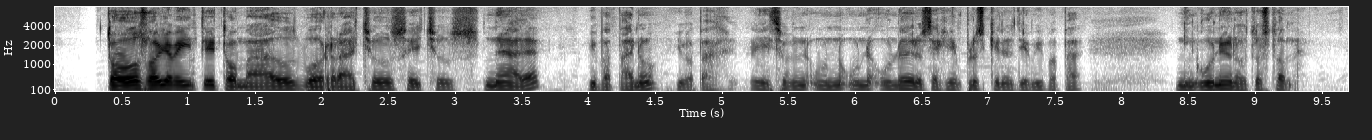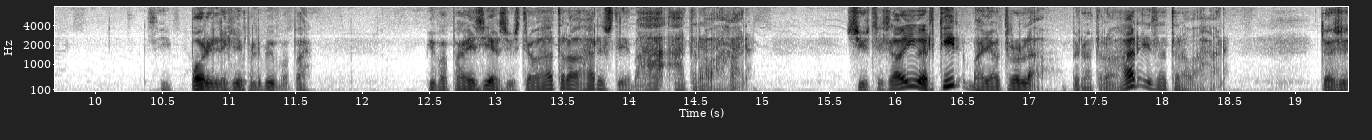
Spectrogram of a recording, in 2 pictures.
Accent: Cali, Valle del Cauca, Colombia; born there; also born or lived in Bogotá; De los 10 hermanos, 9 nacimos en Cali. ¿Sí? Y de ahí nos trasladamos a Bogotá y de ahí nacieron el resto, ¿sí?

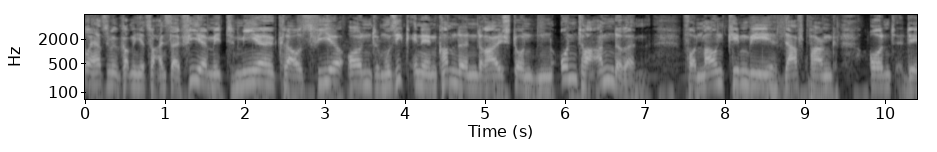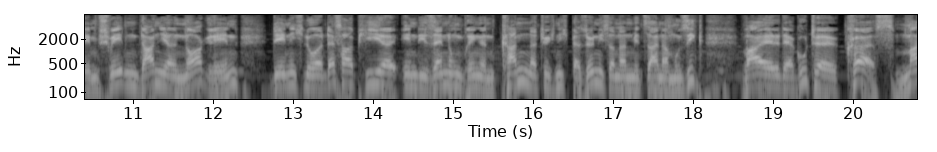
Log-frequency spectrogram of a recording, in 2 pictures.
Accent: North Rhine-Westphalia, Germany; born there; Für mich als gebürtigen Westfalen ist das sowieso obligatorisch, dürfte klar sein.

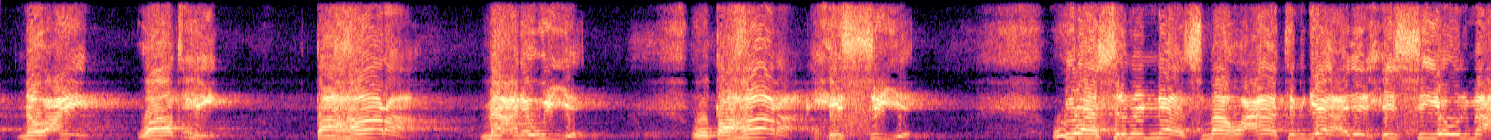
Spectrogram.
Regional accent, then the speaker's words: Mauritania; واحنا موريتاني

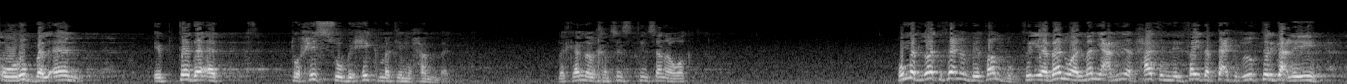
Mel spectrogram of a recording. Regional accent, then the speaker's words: Egypt; احنا عندنا في مصر هنا بنات في الاعدادي

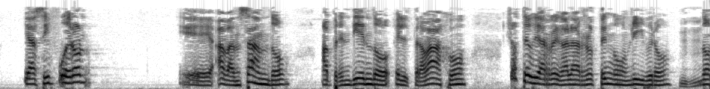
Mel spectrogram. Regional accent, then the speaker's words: Moisés Ville, Santa Fe, Argentina; also born or lived in Rosario; me crié en Moisésville.

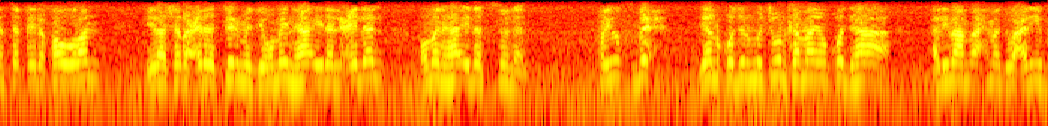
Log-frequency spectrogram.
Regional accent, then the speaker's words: Riyadh, Riyadh Province, Saudi Arabia; عندنا في الرياض ظهرت ما يسمى بالتفريق

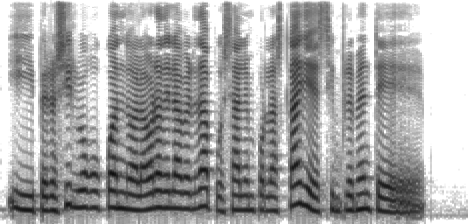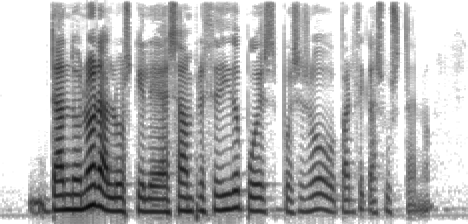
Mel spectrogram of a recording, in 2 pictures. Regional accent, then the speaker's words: Mérida, Extremadura, Spain; por ejemplo, en Mérida, en mi tierra

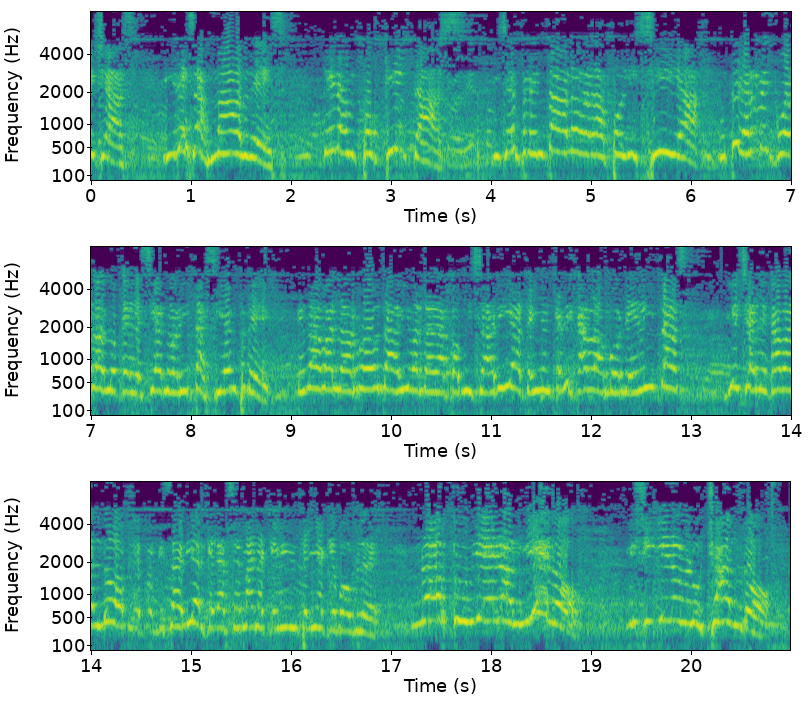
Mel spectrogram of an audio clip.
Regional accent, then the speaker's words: La Plata, Buenos Aires Province, Argentina; en mi ciudad natal, la ciudad de La Plata, fueron 100 compañeros asesinados.

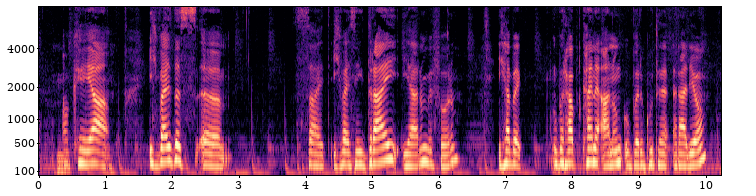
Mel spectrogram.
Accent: Slovenia; German is a second language; ich komme aus Slowenien, und ich habe eine Erfahrung dann mit unserem Nationalradio

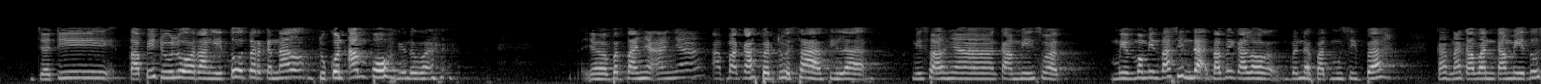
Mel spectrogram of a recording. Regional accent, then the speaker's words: Bangka Belitung Islands, Indonesia; Saya dari Bangka Belitung.

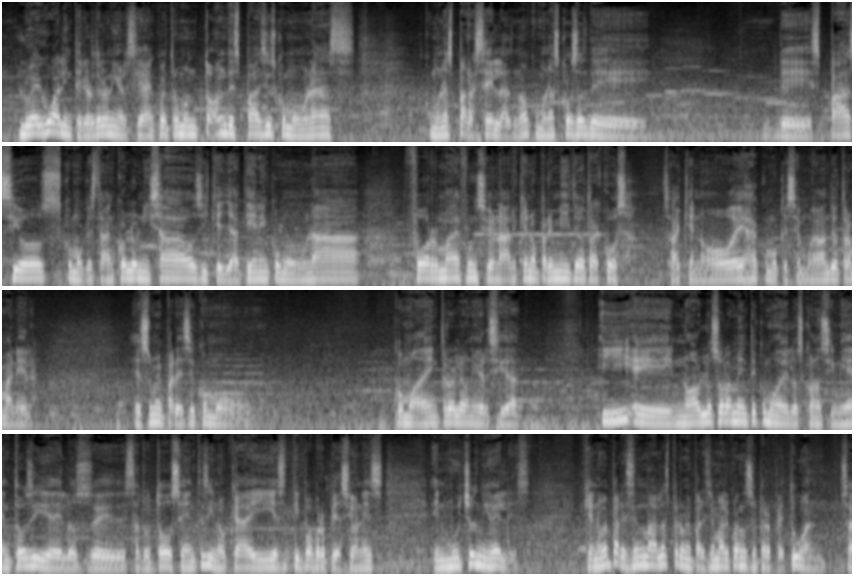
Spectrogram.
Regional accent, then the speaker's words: Tuluá, Valle del Cauca, Colombia; now in Cali, Colombia; yo no viví casi la ciudad, llegué como a Cali y de Tuluá, y aquí encontraba como el campo

